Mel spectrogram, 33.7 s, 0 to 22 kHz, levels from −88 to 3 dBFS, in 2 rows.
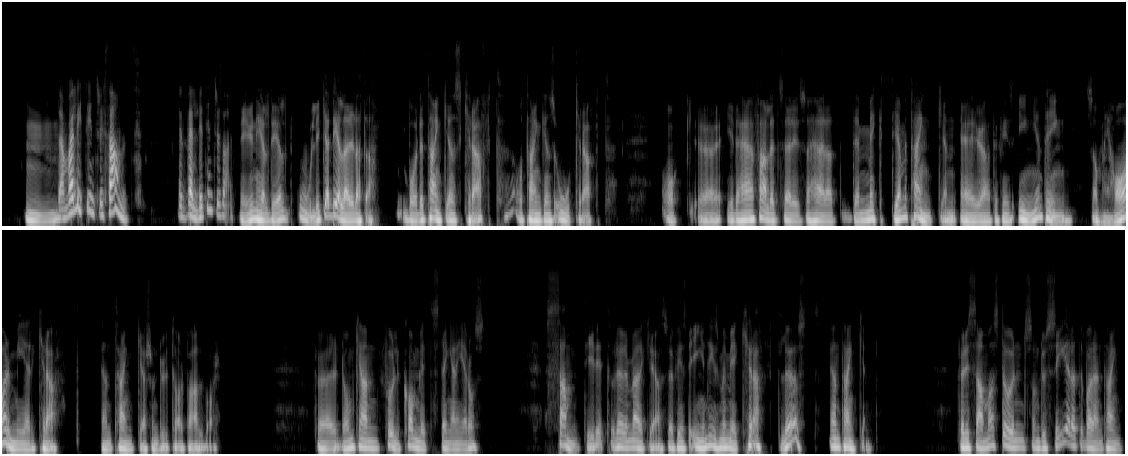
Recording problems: muffled; very; fading above 1 kHz

